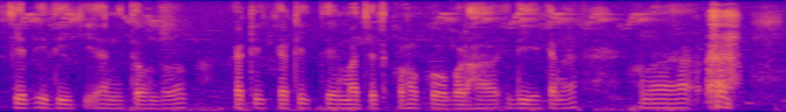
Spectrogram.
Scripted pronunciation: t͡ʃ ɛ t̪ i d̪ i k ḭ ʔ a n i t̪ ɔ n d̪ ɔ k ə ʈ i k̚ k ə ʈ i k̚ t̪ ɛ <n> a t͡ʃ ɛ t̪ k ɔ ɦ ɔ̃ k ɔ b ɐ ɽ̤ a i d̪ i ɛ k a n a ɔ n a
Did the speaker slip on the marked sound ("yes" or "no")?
yes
